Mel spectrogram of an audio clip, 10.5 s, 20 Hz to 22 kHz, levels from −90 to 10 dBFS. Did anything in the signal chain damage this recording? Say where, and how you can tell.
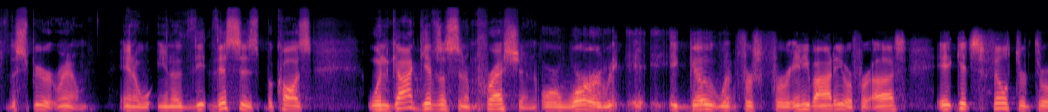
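Yes. A call bitrate drop begins at 5.37 s and lasts to the end of the clip at 10.49 s. This is a codec-stage fault driven by the network. The speech turns coarse and watery, and its top end collapses from about 20 kHz to 8 kHz, which fits the encoder being pushed from around 32 kbps down to roughly 8 kbps. The roughest stretch holds for about 1.7 s, when the encoder had too few bits to code the speech finely.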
